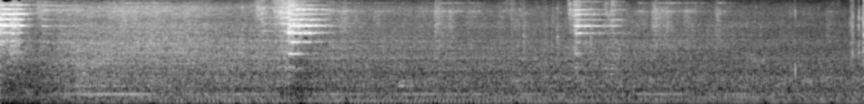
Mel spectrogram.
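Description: CrossCountry Voyager diesel-electric multiple unit on the move, its underfloor diesel engines giving a steady hum. Two short, high wheel squeals come from the curved track, about three seconds in and again near six seconds.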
